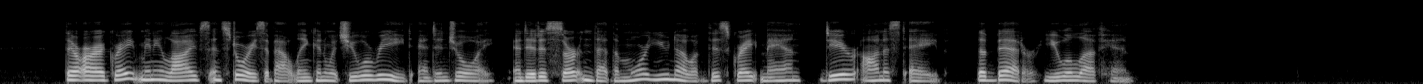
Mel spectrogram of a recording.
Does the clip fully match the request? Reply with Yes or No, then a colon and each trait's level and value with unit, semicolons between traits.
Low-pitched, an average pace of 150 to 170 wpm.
No: medium, 180 Hz; average, 160 wpm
